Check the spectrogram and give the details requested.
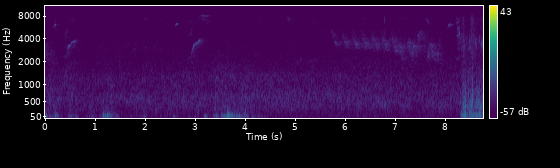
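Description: Near silence in the open air with faint birdsong: a few short rising chirps, then a fast trilled phrase, and some soft low bumps. A louder rustling noise starts near the end.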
